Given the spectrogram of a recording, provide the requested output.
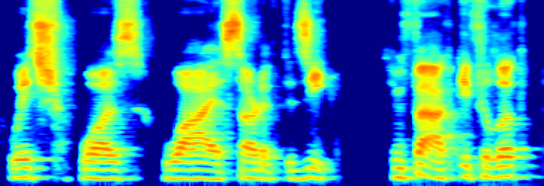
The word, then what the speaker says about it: Pheasyque: In fact, if you look at the name, which of course is spelled like physique of the body, right? Mm-hmm. But there's an easy in the word. So it's PHEASYQUE.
